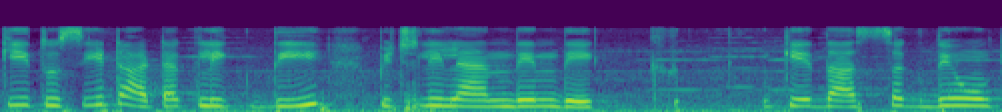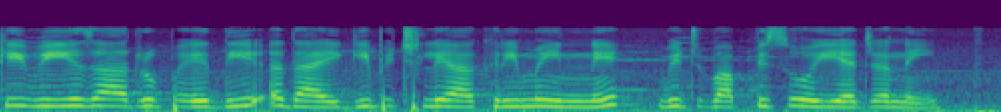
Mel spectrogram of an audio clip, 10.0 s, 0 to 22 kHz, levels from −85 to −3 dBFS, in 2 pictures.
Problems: none marked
